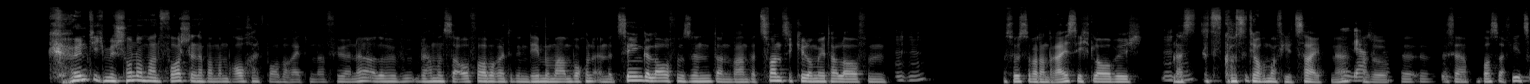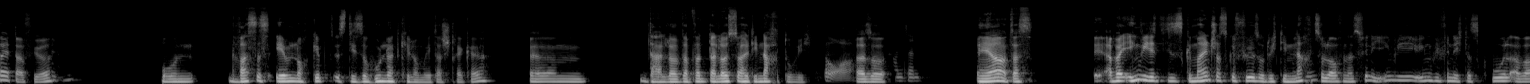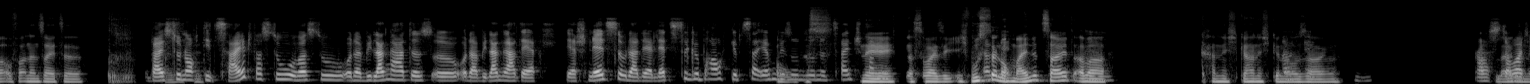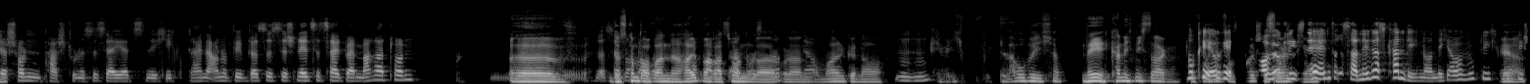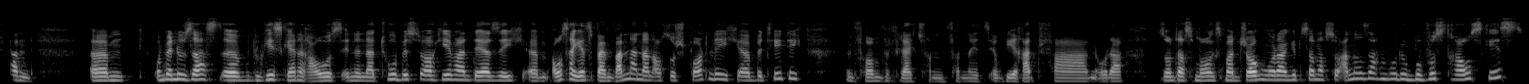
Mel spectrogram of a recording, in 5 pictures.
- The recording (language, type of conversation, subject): German, podcast, Wie erholst du dich in der Natur oder an der frischen Luft?
- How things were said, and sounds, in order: stressed: "Könnte"; lip trill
